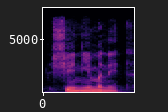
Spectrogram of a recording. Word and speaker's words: shin yemanit: The first form of shin, pronounced sh, is called shin yemanit.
